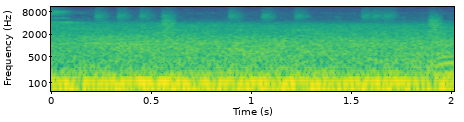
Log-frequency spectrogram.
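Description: Steady low rumble and rushing noise of road traffic outdoors, with no distinct events.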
